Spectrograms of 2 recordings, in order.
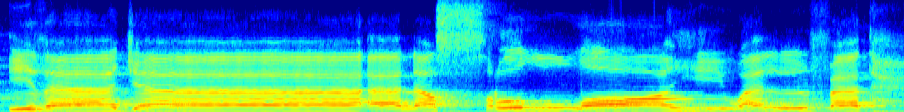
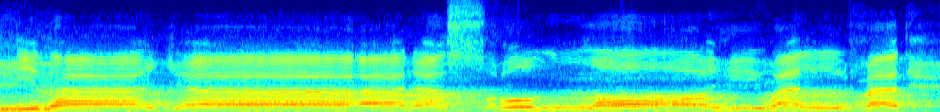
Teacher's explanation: huruf jaa ya dipanjangkan 5 harakat ya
